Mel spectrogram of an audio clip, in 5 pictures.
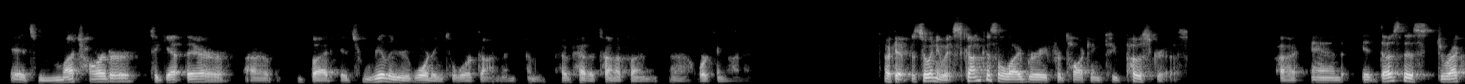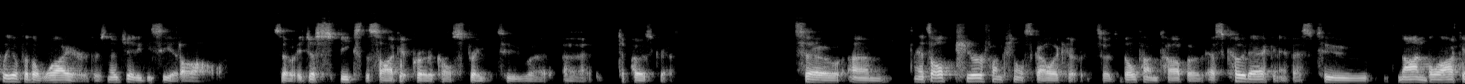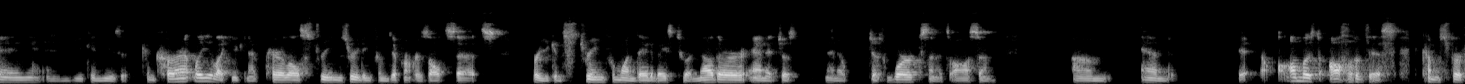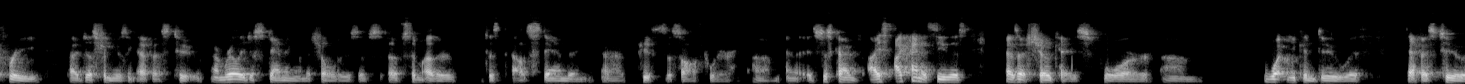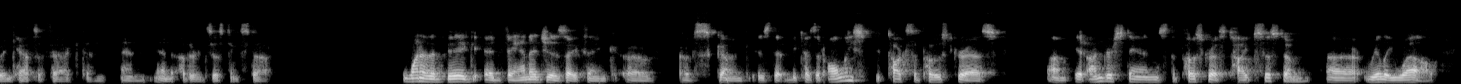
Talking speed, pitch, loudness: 175 wpm, 120 Hz, -19 LUFS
